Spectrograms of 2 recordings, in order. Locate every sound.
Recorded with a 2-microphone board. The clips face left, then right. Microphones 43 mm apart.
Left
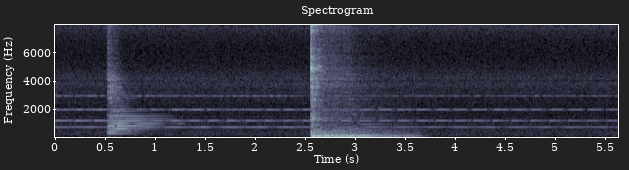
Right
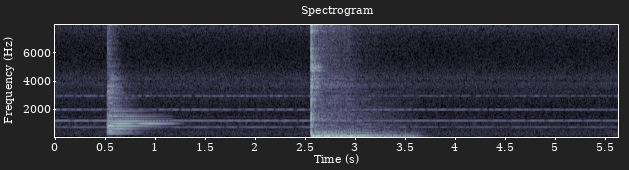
0.5 s a snare drum: 60° right (ahead or behind), 1.4 m
2.6 s a thud: 50° right (ahead or behind), 1.8 m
